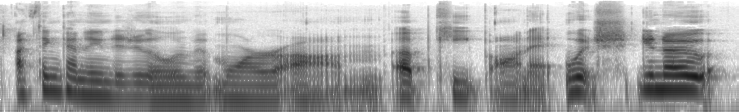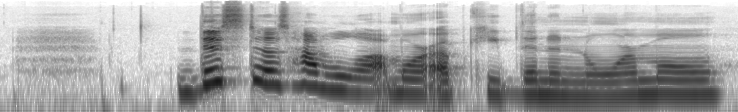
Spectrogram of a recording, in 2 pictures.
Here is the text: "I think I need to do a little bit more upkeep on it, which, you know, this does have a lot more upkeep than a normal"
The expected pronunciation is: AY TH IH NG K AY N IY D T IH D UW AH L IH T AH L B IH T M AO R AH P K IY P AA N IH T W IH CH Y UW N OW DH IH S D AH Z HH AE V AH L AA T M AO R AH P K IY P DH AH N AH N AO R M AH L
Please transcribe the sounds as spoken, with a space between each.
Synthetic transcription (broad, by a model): AY TH IH NG K AY N IY D T IH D AH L IH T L B IH T M AO R AH P K IY P N IH T W IH CH Y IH N OW DH IH S D AH Z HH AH V AH L AA T M AO R AH P K IY P DH AH N AH N AO R M L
